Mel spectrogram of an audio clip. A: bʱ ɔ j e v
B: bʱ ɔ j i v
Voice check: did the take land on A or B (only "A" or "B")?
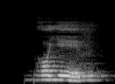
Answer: A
